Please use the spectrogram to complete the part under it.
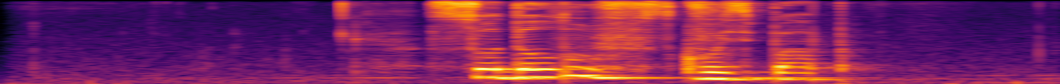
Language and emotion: Russian, neutral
